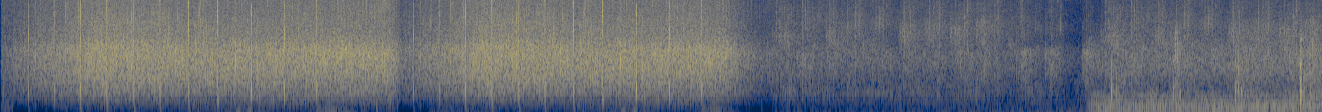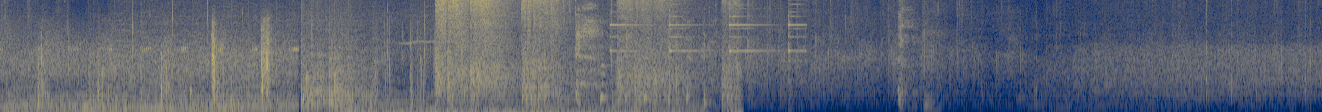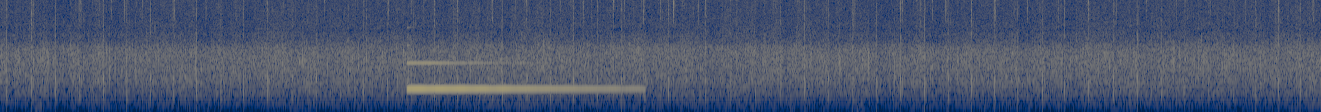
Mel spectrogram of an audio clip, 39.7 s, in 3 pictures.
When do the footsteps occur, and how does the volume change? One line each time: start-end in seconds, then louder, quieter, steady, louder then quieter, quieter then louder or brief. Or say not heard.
10.8-20.3 louder then quieter.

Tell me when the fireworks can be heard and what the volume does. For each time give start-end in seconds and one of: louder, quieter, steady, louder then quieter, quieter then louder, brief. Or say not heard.
13.2-20.6 louder then quieter.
